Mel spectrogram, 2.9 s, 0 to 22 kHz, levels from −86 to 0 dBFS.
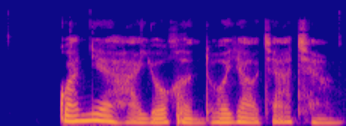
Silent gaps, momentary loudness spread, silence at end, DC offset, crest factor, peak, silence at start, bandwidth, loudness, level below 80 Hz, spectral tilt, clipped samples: none; 6 LU; 0.05 s; under 0.1%; 18 dB; -8 dBFS; 0.5 s; 11.5 kHz; -26 LUFS; -60 dBFS; -6 dB/octave; under 0.1%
